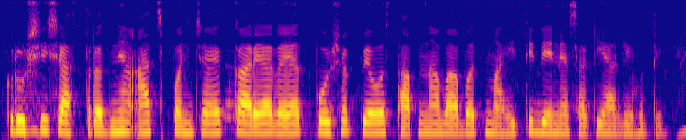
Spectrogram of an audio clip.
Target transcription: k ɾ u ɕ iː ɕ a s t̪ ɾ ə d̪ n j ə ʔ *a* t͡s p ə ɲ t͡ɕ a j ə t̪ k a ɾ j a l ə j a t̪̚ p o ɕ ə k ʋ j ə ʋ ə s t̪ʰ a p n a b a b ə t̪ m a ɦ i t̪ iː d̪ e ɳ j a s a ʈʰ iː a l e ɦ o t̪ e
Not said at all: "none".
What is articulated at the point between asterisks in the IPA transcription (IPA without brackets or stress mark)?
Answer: a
